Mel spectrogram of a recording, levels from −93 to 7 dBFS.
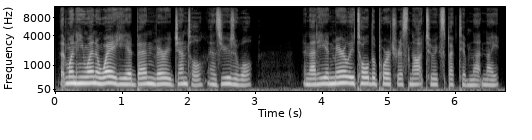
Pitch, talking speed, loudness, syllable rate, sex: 195 Hz, 230 wpm, -18 LUFS, 5.9 syllables/s, female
